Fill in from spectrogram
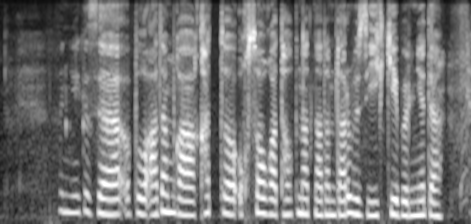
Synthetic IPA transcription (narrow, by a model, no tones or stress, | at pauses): ne̞ɡʲɪzɪbʊlˠɑd̪ɑmʁɑqʰɑt̪ːəʔʊqsɑwʁɑt̪ʰɑlˠpənɑt̪ənɑd̪ɑmd̪ɑɾəwɵzɪje̞kʲːe̞bɵlɪne̞d̪ɪ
